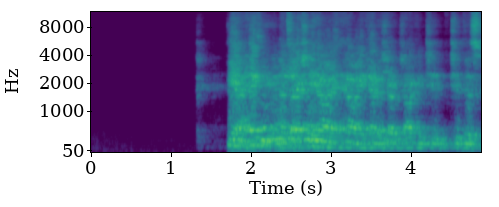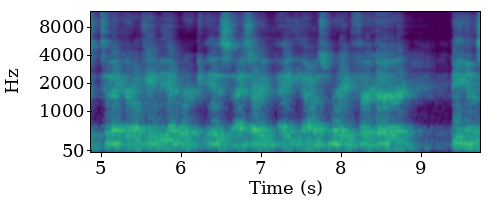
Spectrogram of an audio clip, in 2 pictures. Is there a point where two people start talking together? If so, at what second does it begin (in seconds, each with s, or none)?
1.8 s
